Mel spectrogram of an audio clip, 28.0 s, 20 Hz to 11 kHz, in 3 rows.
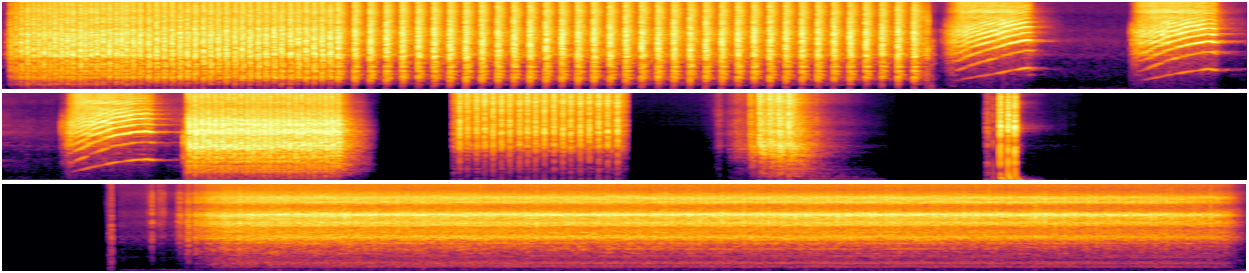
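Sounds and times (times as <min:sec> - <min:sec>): small fan motor buzzing: 0:00.0 - 0:07.8, 0:08.5 - 0:09.2, 0:09.8 - 0:10.9.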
